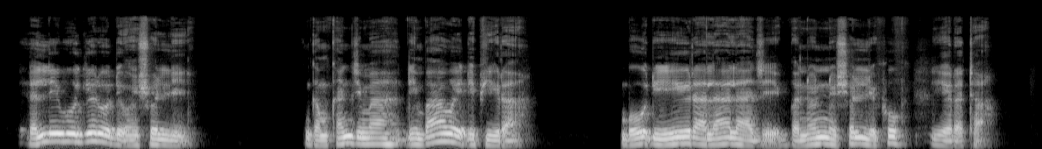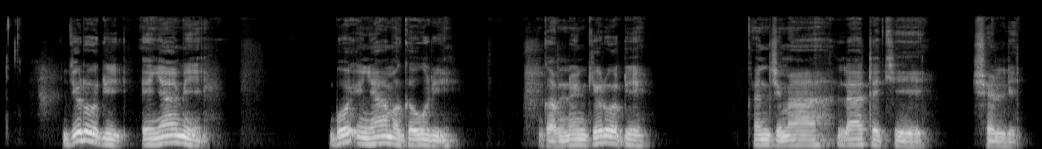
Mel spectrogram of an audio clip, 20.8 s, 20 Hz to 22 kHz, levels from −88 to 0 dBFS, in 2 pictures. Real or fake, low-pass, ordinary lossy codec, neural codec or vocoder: real; 14.4 kHz; none; none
